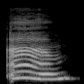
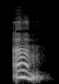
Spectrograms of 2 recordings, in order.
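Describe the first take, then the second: First: "am" with a long, full vowel; strong form. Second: "am" short and reduced; weak form. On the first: Teacher contrasting forms for learners, "am" full and stressed. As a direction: stretch the vowel of "am". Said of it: "Instead of am". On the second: Teacher contrasting forms for learners, "am" short and weak. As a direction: cut "am" to a brief syllable. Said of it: "we pronounced am". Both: Shown as a demonstration.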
